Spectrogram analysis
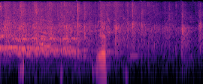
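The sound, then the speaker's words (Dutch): Church audience clapping at a bilingual service, a soft wash of applause that gradually fades, with a voice speaking over the tail end. “Now you can put your hands together. Nu kan je klappen.”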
